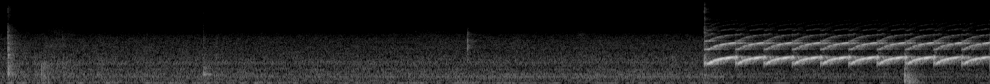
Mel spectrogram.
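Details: Bosch/Radionics 4012/8012 alarm panel demo, armed then front motion zone tripped: quiet room, then loud rising siren warble about three to four times a second, panel in alarm.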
